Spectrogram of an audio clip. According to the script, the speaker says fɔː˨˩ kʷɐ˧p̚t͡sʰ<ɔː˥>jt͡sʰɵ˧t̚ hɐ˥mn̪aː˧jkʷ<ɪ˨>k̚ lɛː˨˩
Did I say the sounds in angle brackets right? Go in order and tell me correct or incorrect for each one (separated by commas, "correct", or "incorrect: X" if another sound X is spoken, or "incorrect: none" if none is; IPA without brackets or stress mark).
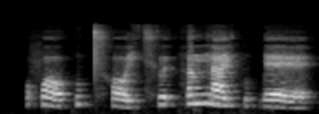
incorrect: ɔː˨˩, correct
